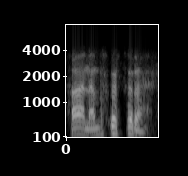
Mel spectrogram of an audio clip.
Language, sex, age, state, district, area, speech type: Kannada, male, 30-45, Karnataka, Belgaum, rural, conversation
